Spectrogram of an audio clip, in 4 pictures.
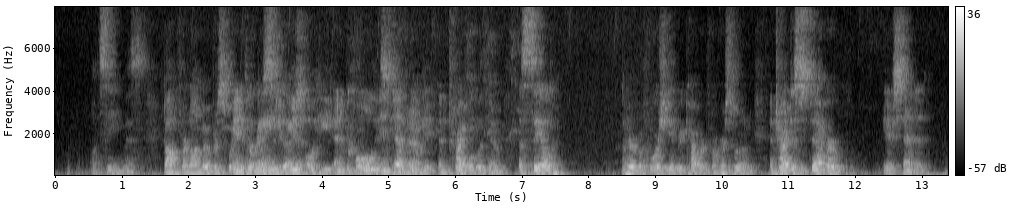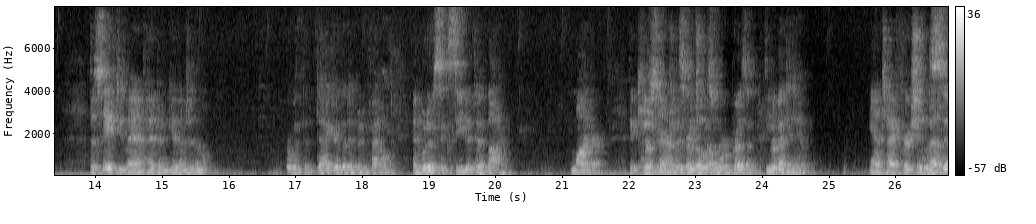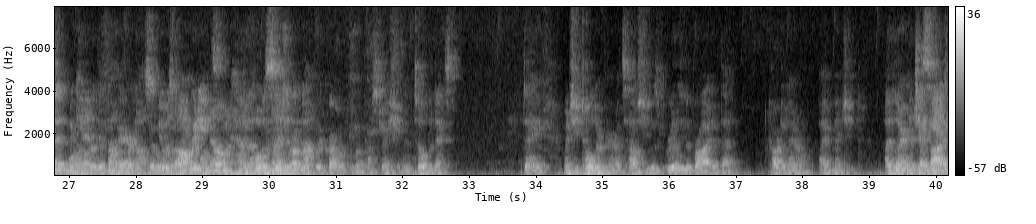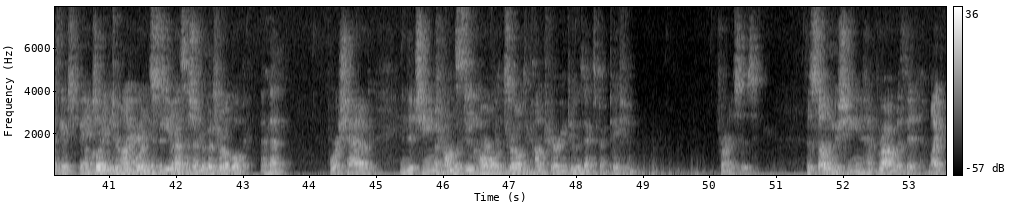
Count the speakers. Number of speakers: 2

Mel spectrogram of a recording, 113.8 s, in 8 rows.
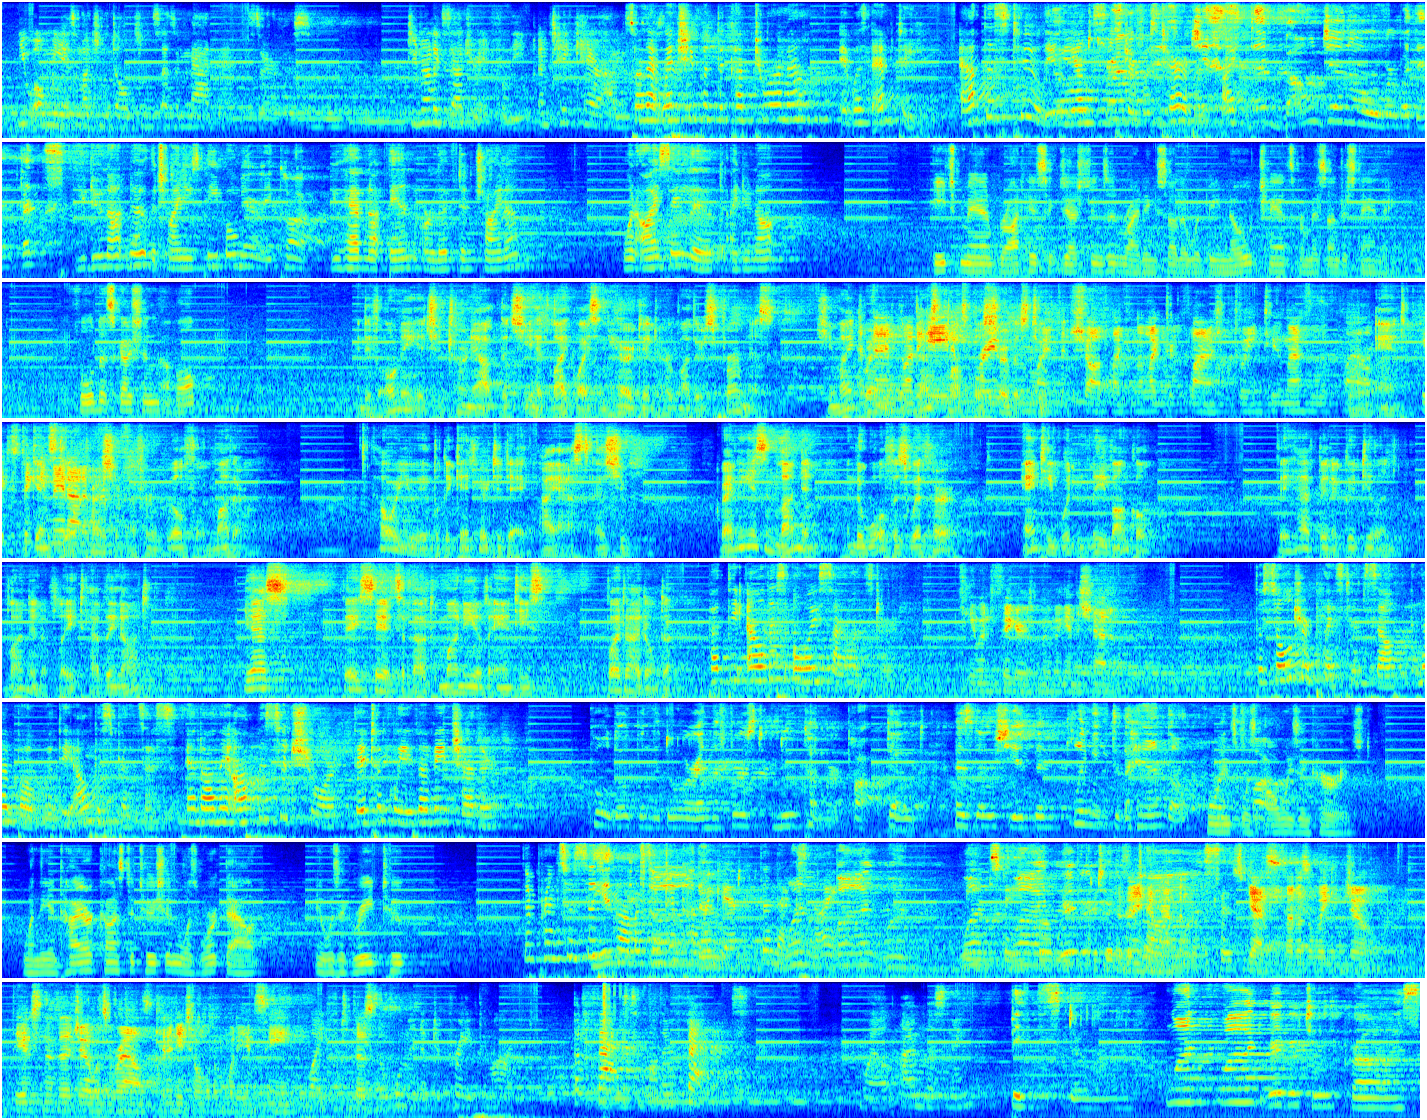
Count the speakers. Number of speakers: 7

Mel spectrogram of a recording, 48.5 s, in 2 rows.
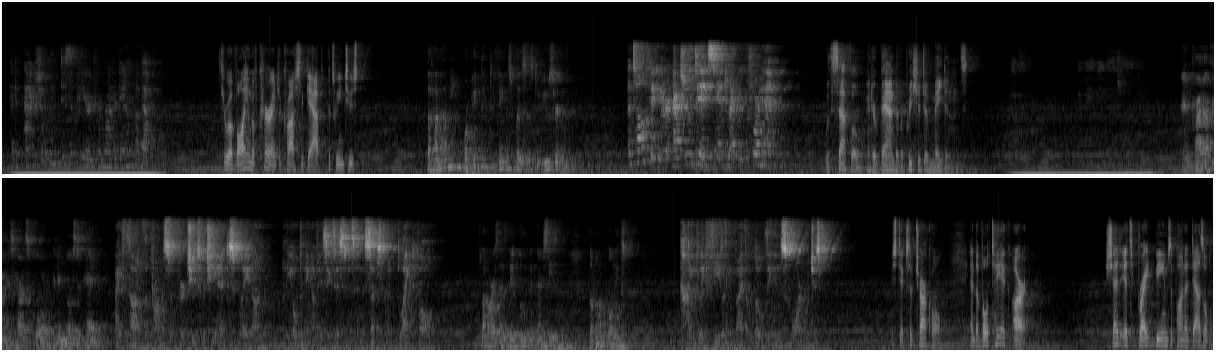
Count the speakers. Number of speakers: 8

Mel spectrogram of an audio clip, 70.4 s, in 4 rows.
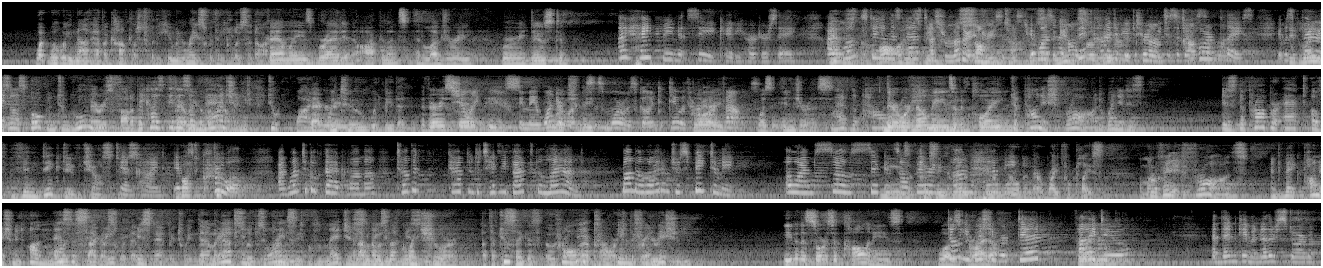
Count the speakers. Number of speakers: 5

